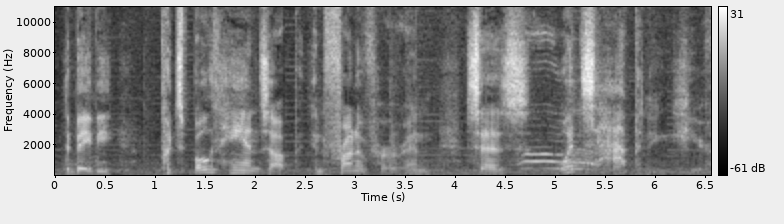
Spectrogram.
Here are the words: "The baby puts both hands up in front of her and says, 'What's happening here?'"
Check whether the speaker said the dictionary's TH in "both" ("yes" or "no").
yes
